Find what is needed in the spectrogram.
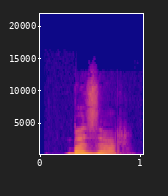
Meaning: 1. market, bazaar 2. row, uproar 3. talk, chatter 4. (irresponsible) words
- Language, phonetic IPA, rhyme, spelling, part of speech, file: Russian, [bɐˈzar], -ar, базар, noun, Ru-базар.ogg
